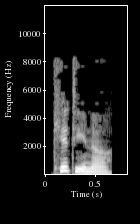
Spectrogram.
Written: Kitena

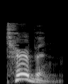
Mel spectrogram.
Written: turban

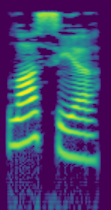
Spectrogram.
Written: laasya

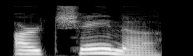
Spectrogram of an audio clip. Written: archana

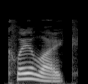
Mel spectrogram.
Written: claylike

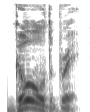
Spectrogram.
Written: goldbrick

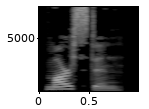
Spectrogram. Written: marsten

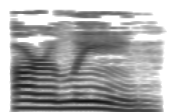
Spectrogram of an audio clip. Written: arline

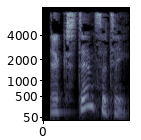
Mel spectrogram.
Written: extensity

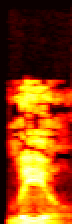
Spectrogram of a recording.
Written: leal

